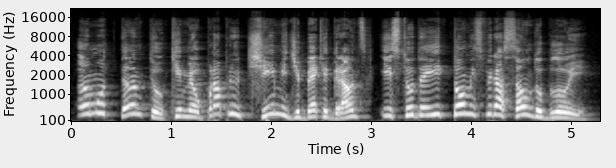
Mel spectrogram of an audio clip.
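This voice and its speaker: In a scripted fan dub, a man with a Brazilian accent plays a chatty, excitable young male cartoonist narrator who is playfully sarcastic, and his mood is chatty and enthusiastic. His voice is very high, expressive and fairly bright, at a moderate pace.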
